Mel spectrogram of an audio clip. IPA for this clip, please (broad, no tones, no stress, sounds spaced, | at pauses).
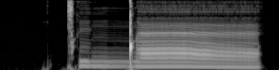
ǀ i ŋ ŋ͡ǃ æː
